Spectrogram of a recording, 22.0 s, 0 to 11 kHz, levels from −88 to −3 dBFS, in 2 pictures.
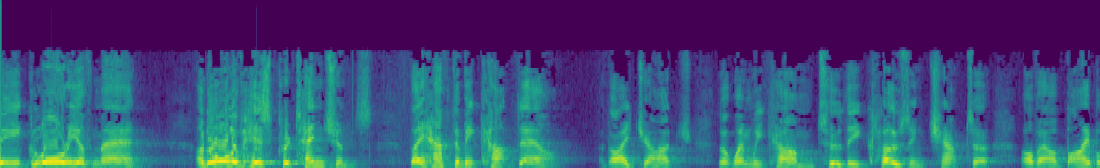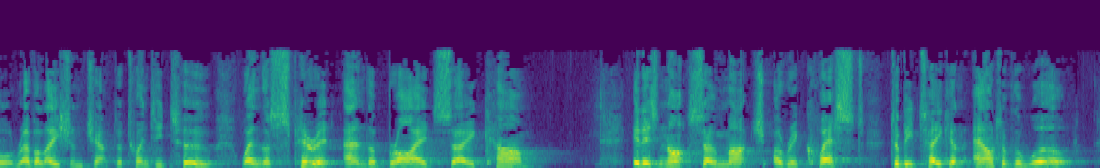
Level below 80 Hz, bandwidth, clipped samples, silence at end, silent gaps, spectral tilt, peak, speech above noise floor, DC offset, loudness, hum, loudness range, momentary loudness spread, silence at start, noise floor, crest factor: -72 dBFS; 8 kHz; under 0.1%; 0.3 s; none; -4.5 dB/octave; 0 dBFS; 41 dB; under 0.1%; -17 LUFS; none; 6 LU; 13 LU; 0 s; -57 dBFS; 16 dB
